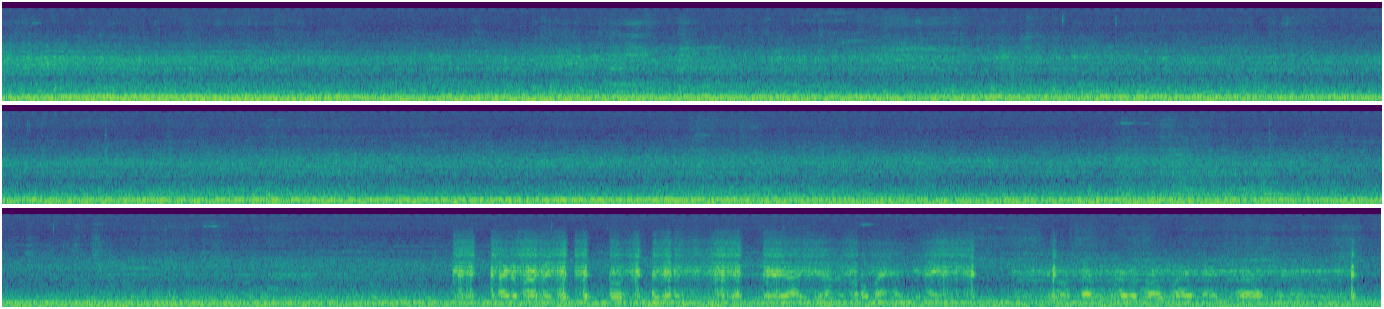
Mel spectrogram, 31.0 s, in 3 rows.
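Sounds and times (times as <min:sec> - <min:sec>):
freight train rolling past: 0:00.0 - 0:24.1.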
